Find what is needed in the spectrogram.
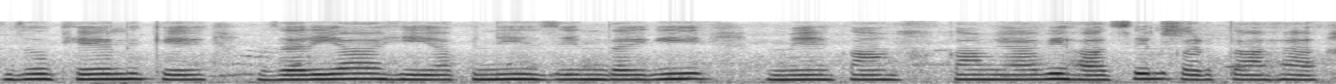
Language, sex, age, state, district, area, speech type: Urdu, female, 30-45, Bihar, Khagaria, rural, spontaneous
